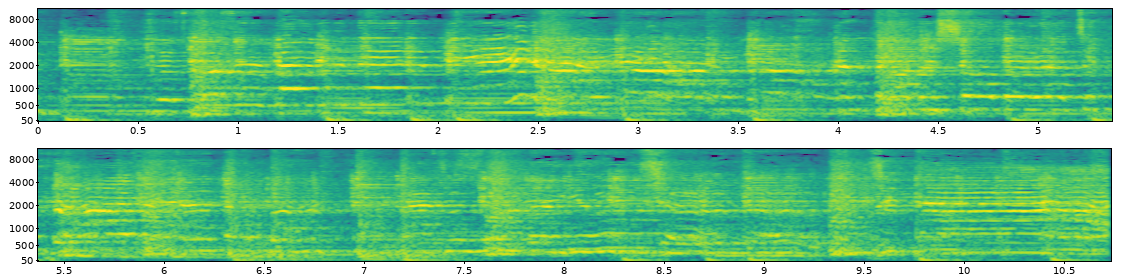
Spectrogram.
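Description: Live band music with a woman singing lead into a microphone, backed by electric guitar, bass guitar and drums keeping a steady beat.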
